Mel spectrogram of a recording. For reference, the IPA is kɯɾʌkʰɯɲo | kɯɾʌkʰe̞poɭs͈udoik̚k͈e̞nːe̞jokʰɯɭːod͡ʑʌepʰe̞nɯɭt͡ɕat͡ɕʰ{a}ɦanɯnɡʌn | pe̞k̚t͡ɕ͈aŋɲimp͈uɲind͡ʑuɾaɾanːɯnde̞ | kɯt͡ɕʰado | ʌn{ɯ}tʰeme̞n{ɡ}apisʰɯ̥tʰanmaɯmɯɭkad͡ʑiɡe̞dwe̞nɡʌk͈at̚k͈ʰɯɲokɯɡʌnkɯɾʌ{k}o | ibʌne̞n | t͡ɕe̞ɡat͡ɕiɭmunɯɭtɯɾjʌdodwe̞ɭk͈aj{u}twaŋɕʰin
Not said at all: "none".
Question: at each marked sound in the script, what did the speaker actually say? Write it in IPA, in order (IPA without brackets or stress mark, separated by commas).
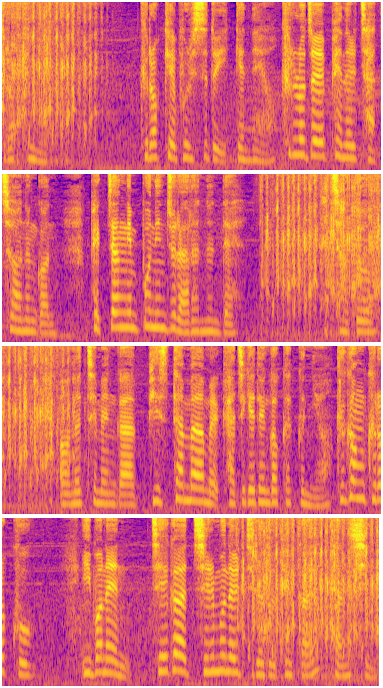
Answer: ʌ, ɯ, ɡ, kʰ, o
